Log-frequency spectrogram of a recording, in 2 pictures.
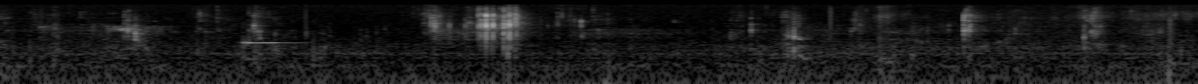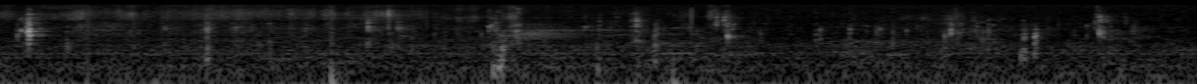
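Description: A man chewing and biting paratha flatbread with egg: irregular small mouth clicks and crunches, the loudest about two and a half seconds in.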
